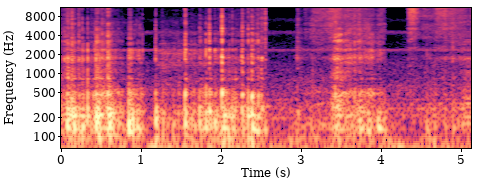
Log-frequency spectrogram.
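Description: Long nails scratch and scrape across a round, hollow metal mesh microphone grille with the fingers curled. The result is a dense, bright, raspy scratching broken into quick strokes over a low rumble, with a few short pauses and swells along the way.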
